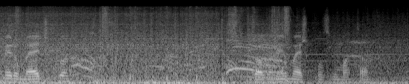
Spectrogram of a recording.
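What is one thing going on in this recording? A heavy machine gun fires in a loud rapid burst.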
